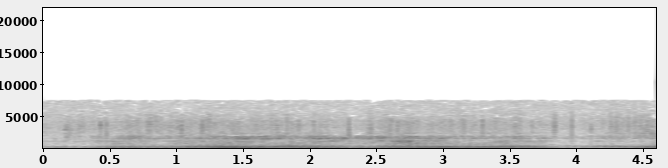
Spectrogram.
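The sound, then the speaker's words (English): A propeller airplane engine drones steadily in flight while searching for a derailed train about 100 miles back from the border of Chile, a continuous low, buzzing roar with a throbbing pulse that swells slightly midway and holds without pause. “Dip your starboard wing a little.”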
